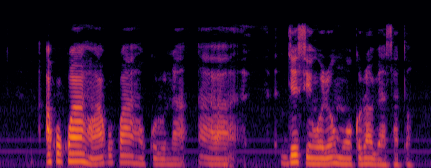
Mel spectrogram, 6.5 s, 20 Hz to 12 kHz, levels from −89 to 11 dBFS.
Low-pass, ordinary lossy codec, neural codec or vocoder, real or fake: 7.2 kHz; none; none; real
